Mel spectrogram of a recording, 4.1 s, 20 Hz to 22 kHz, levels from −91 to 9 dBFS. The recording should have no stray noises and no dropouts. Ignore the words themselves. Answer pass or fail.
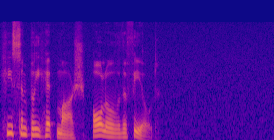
pass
